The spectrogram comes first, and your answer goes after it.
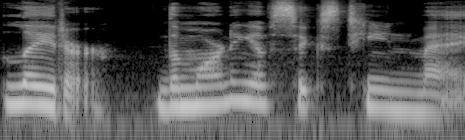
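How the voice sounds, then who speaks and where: A soft-spoken woman at a medium pitch and fairly slow pace, on a very clean recording with a silent background. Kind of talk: audiobook reading.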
